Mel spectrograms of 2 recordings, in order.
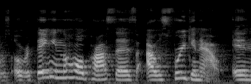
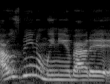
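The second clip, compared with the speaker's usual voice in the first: ordinary delivery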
